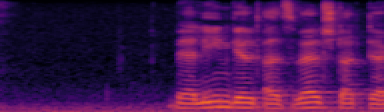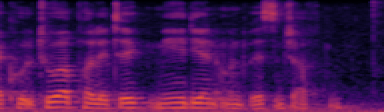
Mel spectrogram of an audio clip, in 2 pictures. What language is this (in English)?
German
